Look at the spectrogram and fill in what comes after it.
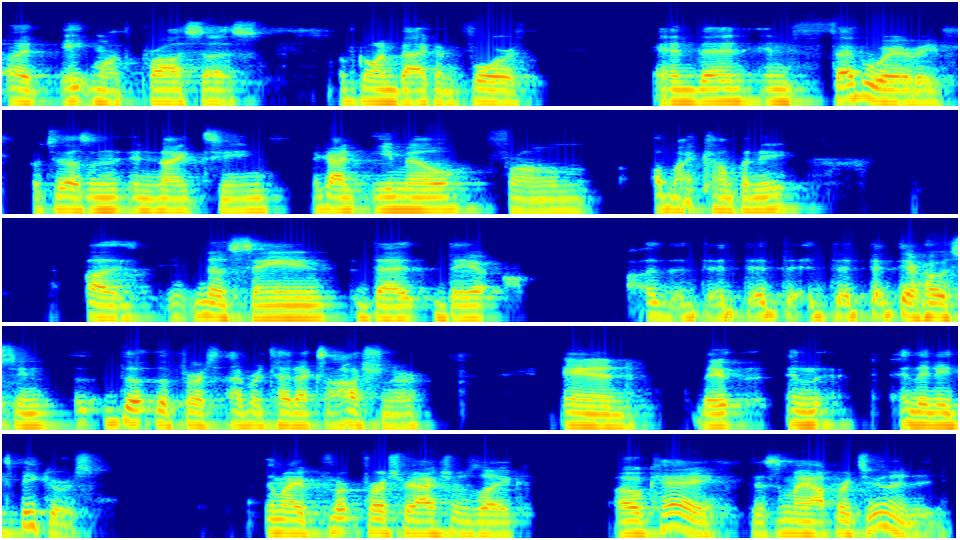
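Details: Adult man who stutters; stuttering.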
